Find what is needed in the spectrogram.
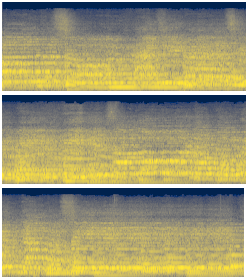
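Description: Mixed church choir of men's and women's voices singing in harmony, with held chords moving to new notes every second or so.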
